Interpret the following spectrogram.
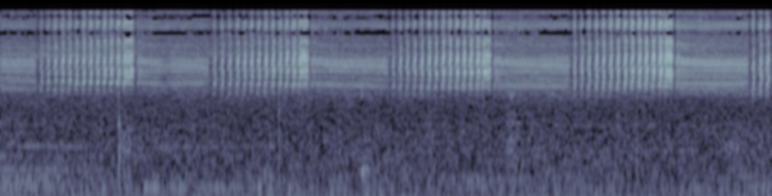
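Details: A cicada sings in summer in pulsing, rasping bursts that swell and fade roughly every two seconds.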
